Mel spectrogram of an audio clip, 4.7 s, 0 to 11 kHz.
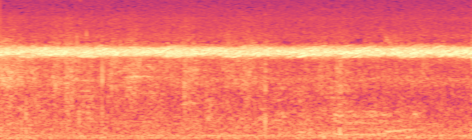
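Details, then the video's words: Spring peepers on a warm spring night, around 8:20 pm in the countryside, fill the air with a dense, shrill chorus of high peeps blending into one continuous ringing. "so you guys hear the spring peepers? I love that sound. It is literally my all-time favorite"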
